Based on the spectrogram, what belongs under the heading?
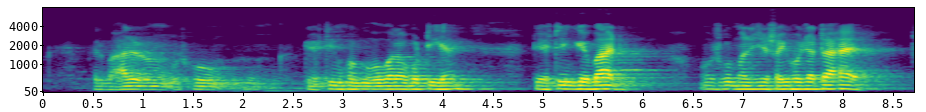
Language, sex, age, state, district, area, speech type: Hindi, male, 45-60, Uttar Pradesh, Chandauli, urban, spontaneous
